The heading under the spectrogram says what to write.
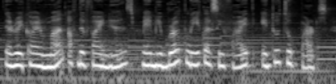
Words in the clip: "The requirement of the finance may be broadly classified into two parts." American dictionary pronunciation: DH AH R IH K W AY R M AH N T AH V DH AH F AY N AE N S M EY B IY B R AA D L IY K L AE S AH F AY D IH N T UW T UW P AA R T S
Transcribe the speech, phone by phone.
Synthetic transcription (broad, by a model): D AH R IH K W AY R M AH N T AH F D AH F AY N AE N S M EY B IY B R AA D L IY K L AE S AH F AY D IH N T UW T UW P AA R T S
